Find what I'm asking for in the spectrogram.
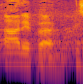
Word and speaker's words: Ārepa: Yeah, Ārepa.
